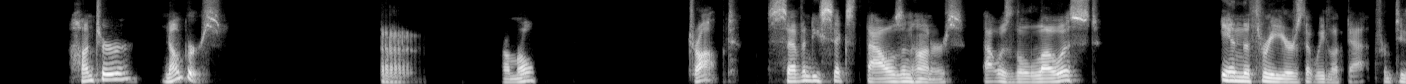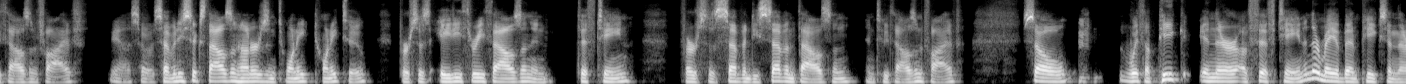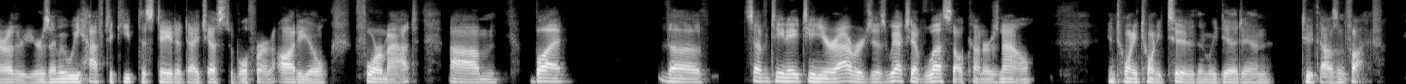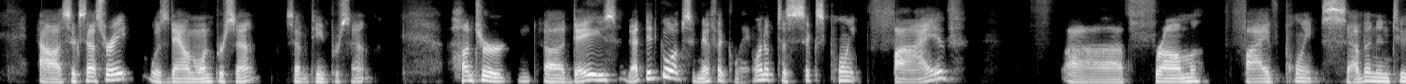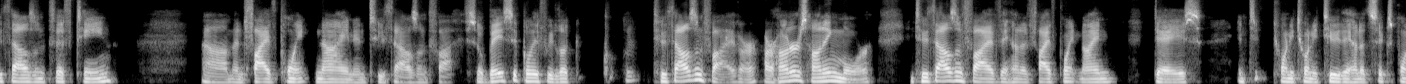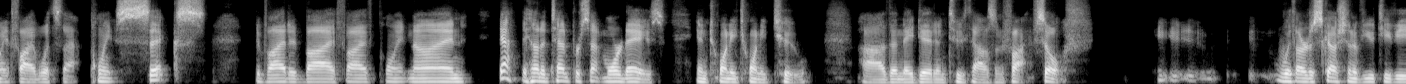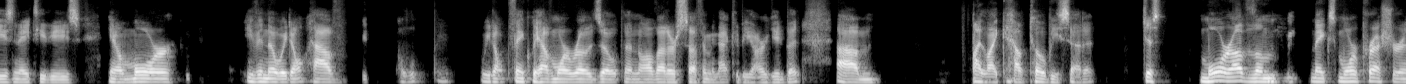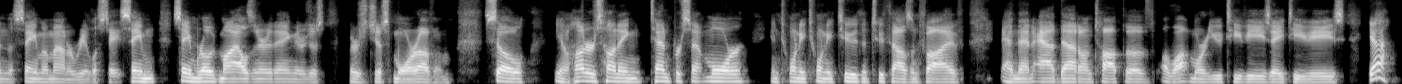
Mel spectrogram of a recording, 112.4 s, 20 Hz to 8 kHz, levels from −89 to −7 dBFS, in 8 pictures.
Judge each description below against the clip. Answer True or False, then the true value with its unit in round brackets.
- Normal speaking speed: True (145 wpm)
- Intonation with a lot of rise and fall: False (3.3 semitones)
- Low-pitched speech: True (115 Hz)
